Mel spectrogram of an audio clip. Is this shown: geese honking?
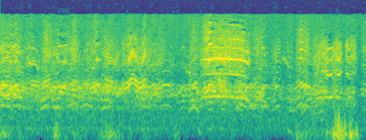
yes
